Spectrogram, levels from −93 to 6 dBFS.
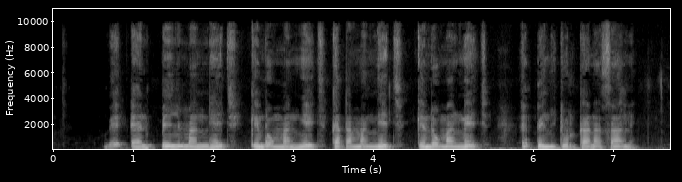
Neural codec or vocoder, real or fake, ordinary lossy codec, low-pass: codec, 16 kHz in and 24 kHz out, 1.1 kbps, FireRedTTS-2 codec; fake; MP3, 64 kbps; 9.9 kHz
